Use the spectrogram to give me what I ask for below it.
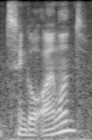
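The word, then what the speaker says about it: Tingel Island: our way over to tingled island it's spelled tinggal island like t IM GL but it I pronounce it like tingle because everyone loves tingle right right right guys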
